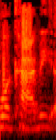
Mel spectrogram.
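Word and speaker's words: W'Kabi: And how do you say her husband's name? Makabe? – Wakabi. Okoye and Wakabi.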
